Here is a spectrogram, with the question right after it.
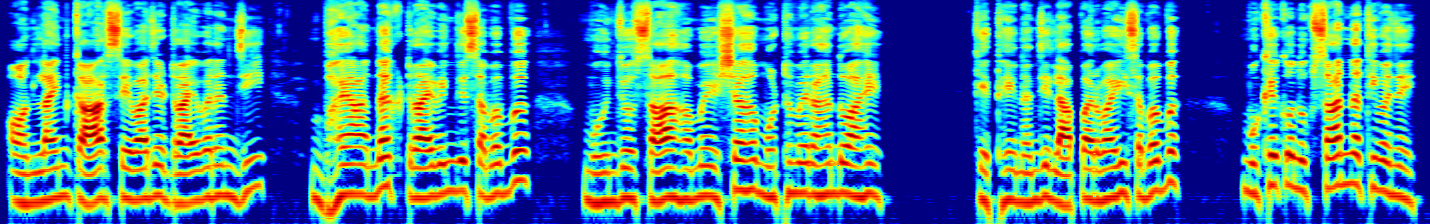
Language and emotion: Sindhi, fearful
